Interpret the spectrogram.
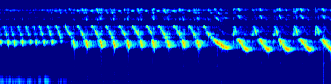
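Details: Singing canary as a tutor for young birds learning their song: rapid even trill that changes to looser chirping notes, then a run of louder descending whistled slurs.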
